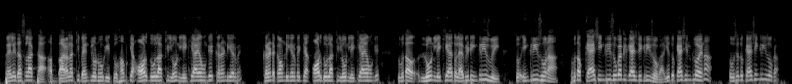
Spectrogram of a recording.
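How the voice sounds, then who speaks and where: A man's voice: high-pitched, steady tone, no room sound. A man teaching a live online class, teasing students and reading their chat replies aloud while repeating his questions. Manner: repeats questions rapidly, pressing for answers. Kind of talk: live online commerce lecture in Hinglish.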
